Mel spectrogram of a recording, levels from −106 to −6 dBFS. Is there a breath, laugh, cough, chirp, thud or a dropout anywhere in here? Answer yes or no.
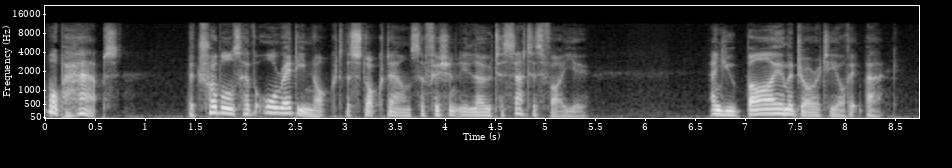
no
